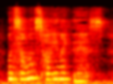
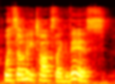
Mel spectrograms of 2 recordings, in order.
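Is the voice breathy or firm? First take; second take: breathy; firm. First: The voice is breathy and airy. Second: The voice is firm and forceful.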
